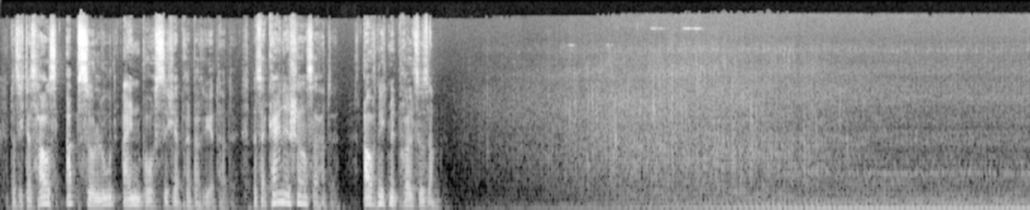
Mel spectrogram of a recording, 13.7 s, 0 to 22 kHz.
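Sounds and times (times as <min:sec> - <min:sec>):
speech: 0:00.2 - 0:06.0
Mercedes car engine idling: 0:06.1 - 0:13.7.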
